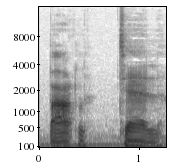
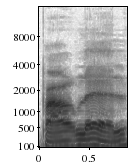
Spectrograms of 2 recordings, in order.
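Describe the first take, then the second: First: A t sound separates the two vowel sounds. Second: The two vowel sounds run together without a t. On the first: The speaker calls it right. "When we insert the T" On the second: The speaker calls it wrong. "instead of saying parle elle"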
